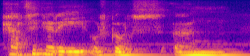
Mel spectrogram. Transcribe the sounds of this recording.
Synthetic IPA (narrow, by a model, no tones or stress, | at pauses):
kʰatʰɛɡɔɾiʊfɡ̥ʊrs | ən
